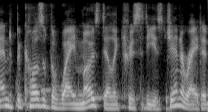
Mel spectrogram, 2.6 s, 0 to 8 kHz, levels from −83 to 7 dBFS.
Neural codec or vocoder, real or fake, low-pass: codec, 44.1 kHz, 7.8 kbps, DAC; fake; 7.2 kHz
